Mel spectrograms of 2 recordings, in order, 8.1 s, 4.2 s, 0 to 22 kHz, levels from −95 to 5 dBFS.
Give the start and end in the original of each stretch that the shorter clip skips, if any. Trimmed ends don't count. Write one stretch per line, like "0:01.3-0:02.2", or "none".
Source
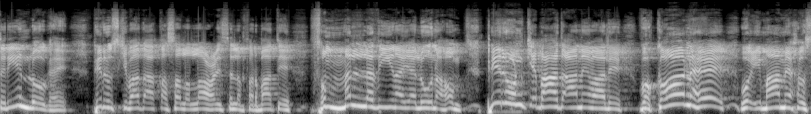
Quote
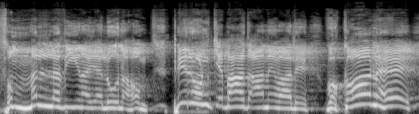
none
